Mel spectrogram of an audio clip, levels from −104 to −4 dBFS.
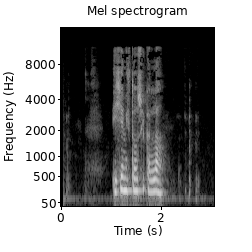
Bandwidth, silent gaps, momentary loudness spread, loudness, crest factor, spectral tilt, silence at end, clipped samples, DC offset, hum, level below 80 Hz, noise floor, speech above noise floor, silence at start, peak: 11.5 kHz; none; 7 LU; -28 LUFS; 18 dB; -5 dB/octave; 1.05 s; under 0.1%; under 0.1%; none; -66 dBFS; -64 dBFS; 38 dB; 1.05 s; -12 dBFS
